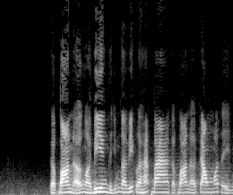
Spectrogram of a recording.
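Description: A middle-aged woman speaks clearly into a close microphone, explaining.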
